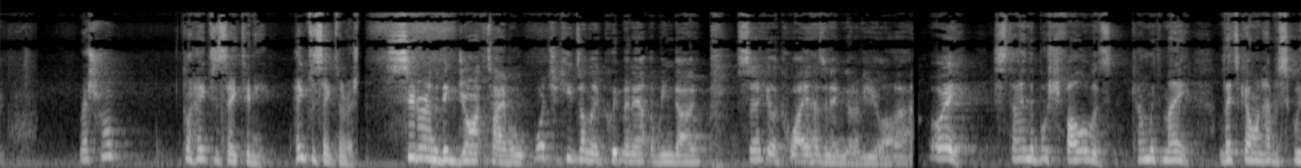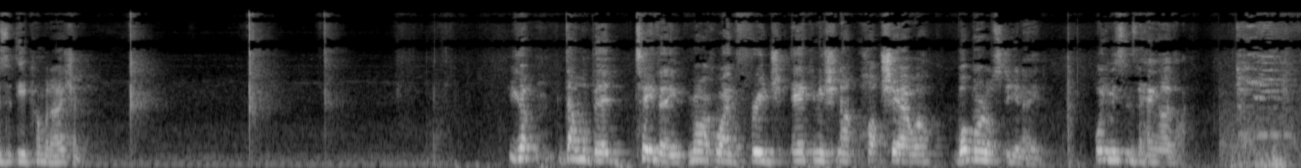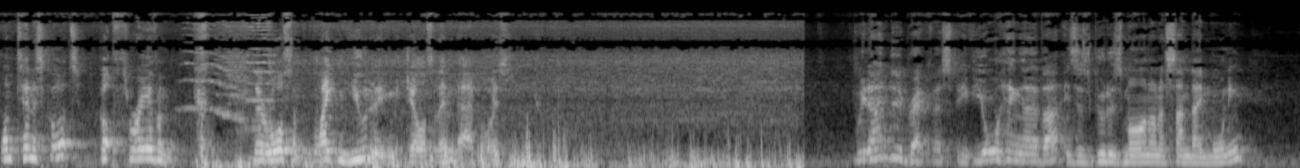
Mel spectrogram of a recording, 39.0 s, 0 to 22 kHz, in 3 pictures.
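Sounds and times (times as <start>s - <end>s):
finger snaps: 14.2s - 14.7s, 15.4s - 16.6s
wind buffeting microphone: 28.6s - 34.1s.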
